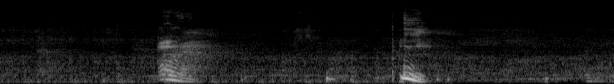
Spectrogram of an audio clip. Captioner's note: grunting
